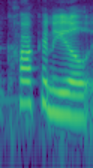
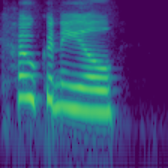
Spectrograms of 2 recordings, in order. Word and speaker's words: cochineal: The cochineal is a scale insect that's native to Central and South America. Some people also pronounce it cochineal.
